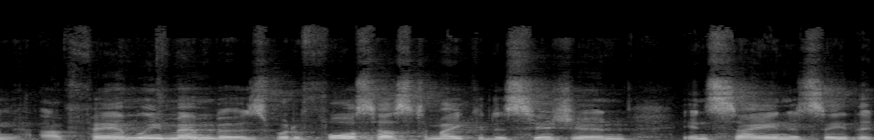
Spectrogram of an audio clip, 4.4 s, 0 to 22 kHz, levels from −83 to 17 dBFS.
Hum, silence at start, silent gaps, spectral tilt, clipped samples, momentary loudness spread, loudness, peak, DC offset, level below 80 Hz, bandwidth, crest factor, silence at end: none; 0 s; none; -4.5 dB/octave; under 0.1%; 9 LU; -19 LUFS; -4 dBFS; under 0.1%; -62 dBFS; 18 kHz; 16 dB; 0 s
